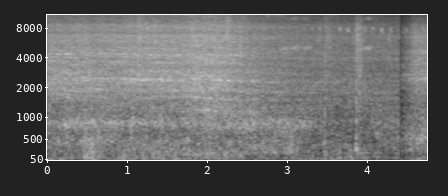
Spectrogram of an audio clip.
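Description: The 12837 Howrah-Puri Superfast Express rolls through Santragachi Junction, its wheels rumbling steadily on the track with a rattling, clattering roar and a few sharp knocks near the end, heard from on board.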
